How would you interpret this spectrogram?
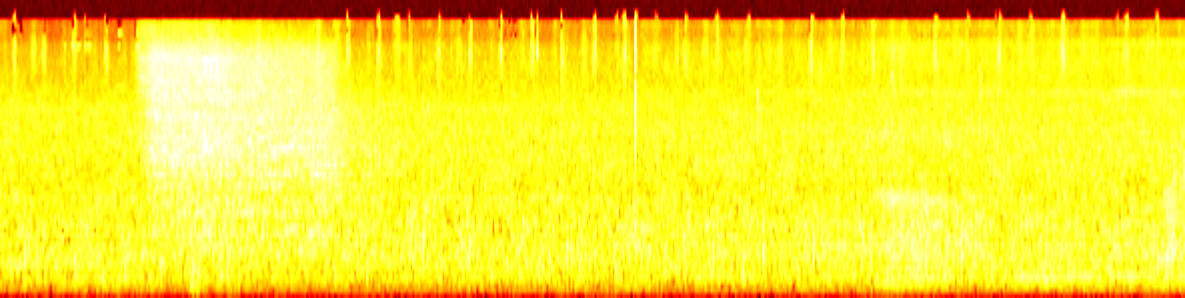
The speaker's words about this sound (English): There is a train also there.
